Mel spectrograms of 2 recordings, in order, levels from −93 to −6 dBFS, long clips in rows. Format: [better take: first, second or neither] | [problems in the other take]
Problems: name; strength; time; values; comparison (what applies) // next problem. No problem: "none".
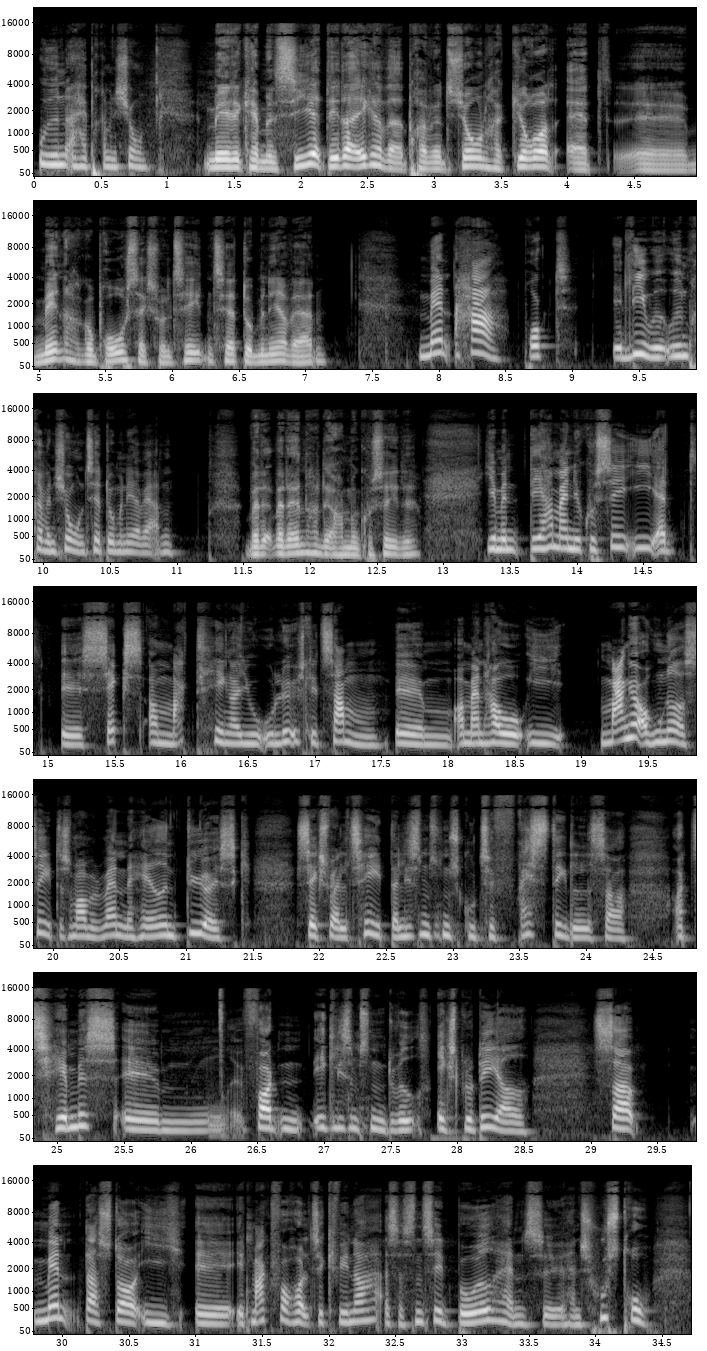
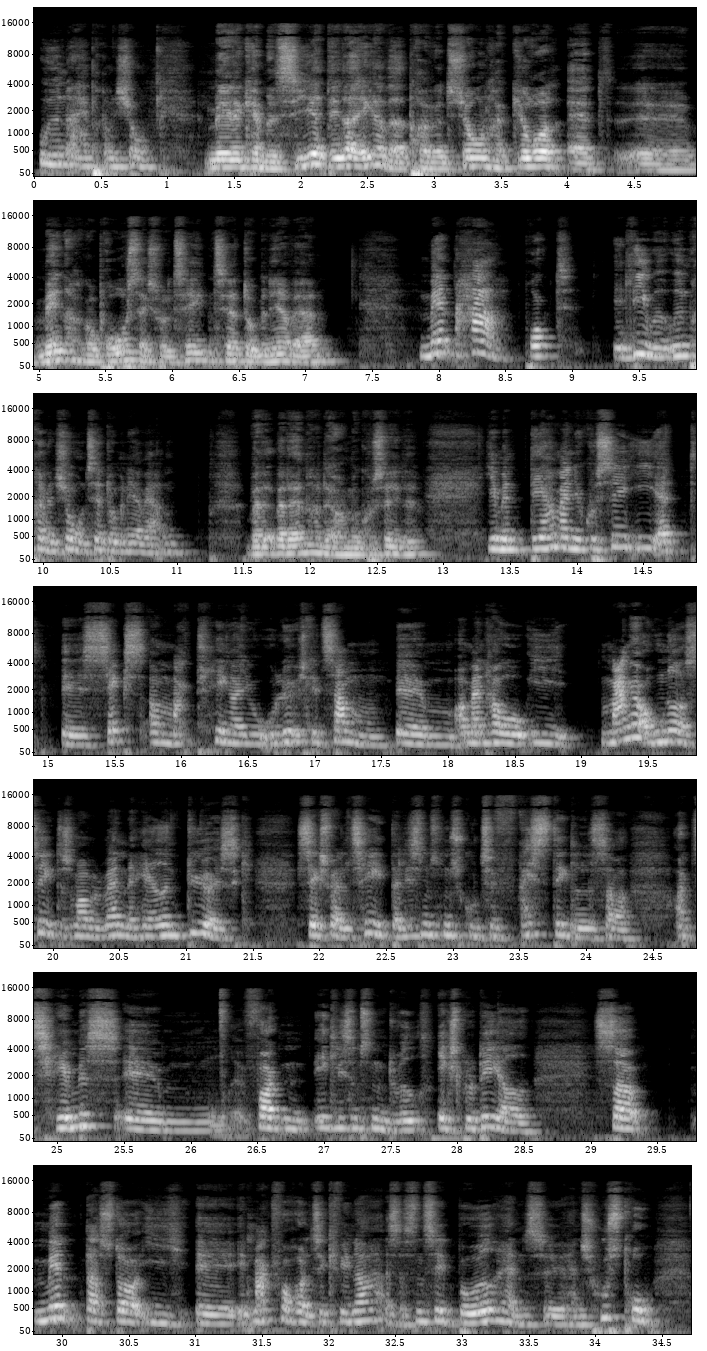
first | off-mic speech; far // room echo; very slight; dies away in 0.2 s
